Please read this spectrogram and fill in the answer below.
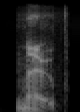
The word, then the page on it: nope: British English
